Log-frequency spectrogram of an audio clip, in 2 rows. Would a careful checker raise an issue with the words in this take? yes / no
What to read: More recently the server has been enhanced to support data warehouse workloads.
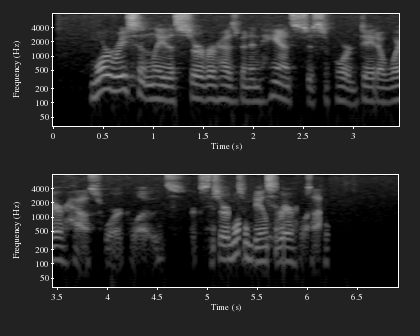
yes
